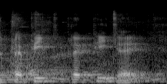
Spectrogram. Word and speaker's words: Plepyte: correct pronunciation is Plepyte, and she is joining me here as we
